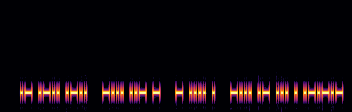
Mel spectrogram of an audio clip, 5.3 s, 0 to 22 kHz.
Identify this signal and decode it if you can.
Morse code, heard as a keyed tone, about 36 wpm, 700 Hz. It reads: ALL BUT THE BASE.
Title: Sentences from Top 1000 Words - Review Part 1 - 35wpm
